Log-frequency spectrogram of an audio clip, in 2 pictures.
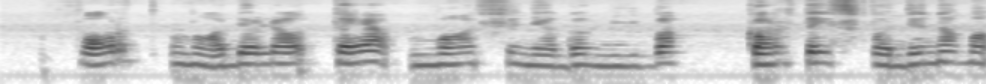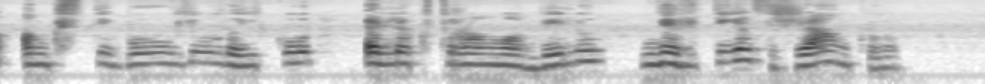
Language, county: Lithuanian, Alytus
